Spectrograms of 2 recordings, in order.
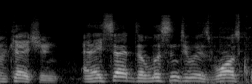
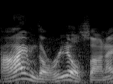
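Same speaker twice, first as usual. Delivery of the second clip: put-on frog puppet voice; 4 dB louder than usual. Playing Metal Sonic as Kermit, threatening Sonic: Kermit the Frog voice. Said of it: "Metal Sonic is Kermit".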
